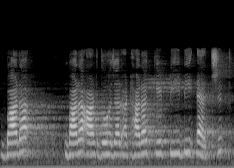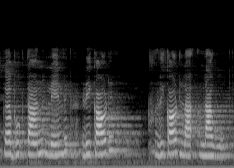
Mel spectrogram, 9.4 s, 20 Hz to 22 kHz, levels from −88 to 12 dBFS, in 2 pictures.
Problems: background sounds at intervals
